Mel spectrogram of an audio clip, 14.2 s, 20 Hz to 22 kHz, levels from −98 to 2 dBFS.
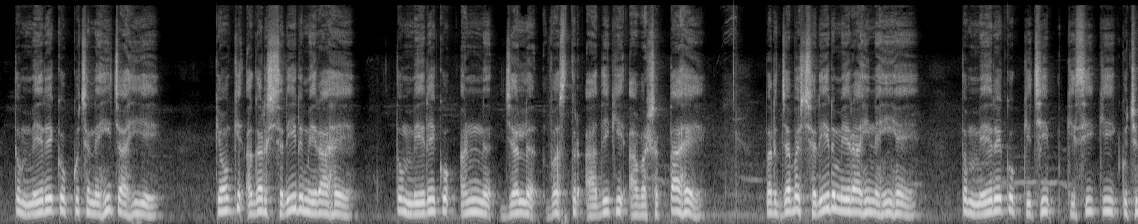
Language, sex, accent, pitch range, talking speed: Hindi, male, native, 135-170 Hz, 150 wpm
